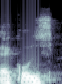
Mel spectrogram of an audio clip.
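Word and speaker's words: echoes: रिया ने कहा, the book really caught my attention, it is called eternal एकोज। इसको इको नहीं बोलना होता है, इसकी जो प्रोनाउंसिएशन होती है वो होती है एको।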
